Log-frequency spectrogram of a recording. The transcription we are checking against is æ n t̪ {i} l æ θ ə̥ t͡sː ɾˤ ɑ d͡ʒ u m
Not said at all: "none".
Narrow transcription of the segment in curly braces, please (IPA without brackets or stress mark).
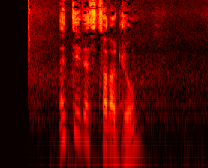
i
